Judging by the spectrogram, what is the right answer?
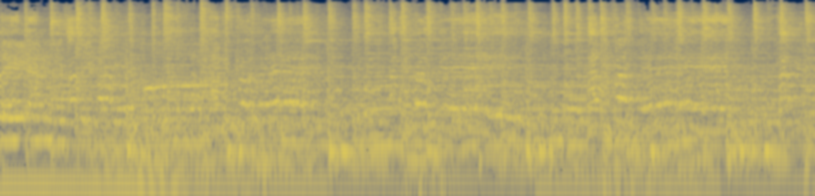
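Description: Live band music: voices singing over strummed acoustic guitar, percussion and a bass line, with a steady beat.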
